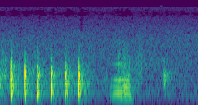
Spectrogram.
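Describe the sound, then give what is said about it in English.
Six firm, evenly spaced knocks on a room door by a homicide detective rap out in quick succession, then a short questioning voice answers and a single faint tap follows. “Who is it? Open up,”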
